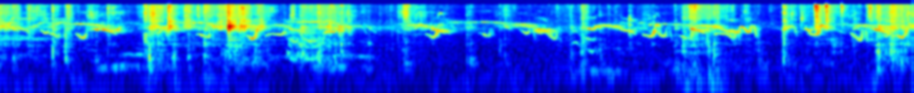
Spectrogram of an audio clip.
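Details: Newly hatched black partridge chicks peep in high, wavering, falling notes, several at once, among bursts of clattering noise.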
